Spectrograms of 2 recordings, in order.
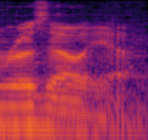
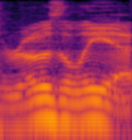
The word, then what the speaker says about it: Roselia: We go with Steel Wing on Graveler, and we'll go with Ember on Roselia. Or what I used to pronounce, Rosalia, because I didn't know how to pronounce things when I was younger.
